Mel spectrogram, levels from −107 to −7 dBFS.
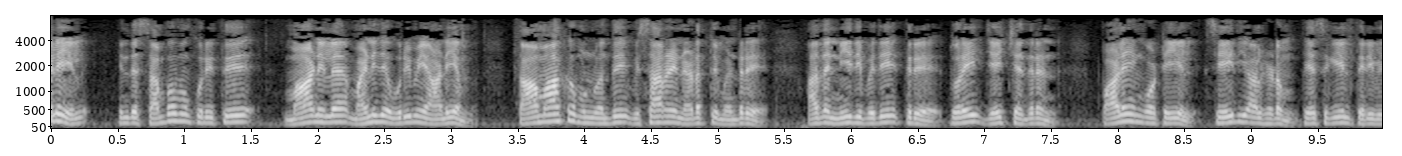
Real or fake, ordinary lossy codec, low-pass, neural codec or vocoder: real; none; 7.2 kHz; none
